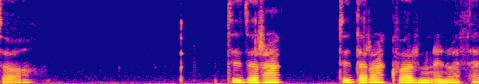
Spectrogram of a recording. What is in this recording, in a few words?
"ragfarn", Welsh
